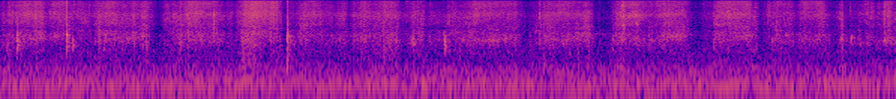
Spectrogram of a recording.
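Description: A desktop stapler with a metal top and a black plastic base is held in gloved hands and wiped along its length with a white wipe. Steady, soft swishing and rubbing runs over a low hum, broken by a few brief, sharp ticks and clicks.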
